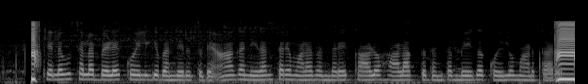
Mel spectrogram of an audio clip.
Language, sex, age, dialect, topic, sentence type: Kannada, female, 25-30, Central, agriculture, statement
